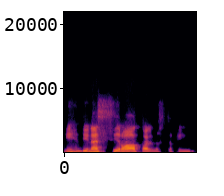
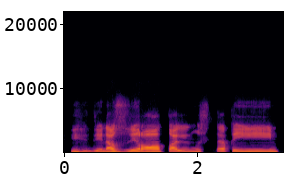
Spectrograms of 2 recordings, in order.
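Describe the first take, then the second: First: Sirat begins with a light plain s sound. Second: Sirat begins with a z-like rounded sound. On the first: "Ada riwayat lain baca dengan sin" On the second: "Ada baca dengan za yang muncung"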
